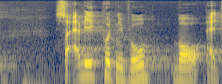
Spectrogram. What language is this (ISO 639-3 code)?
dan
